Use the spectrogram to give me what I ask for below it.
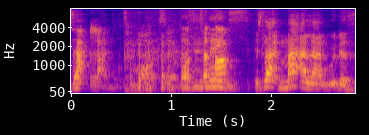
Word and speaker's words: Zlatan: the way Mark says Zlatan this season. Yeah. Zlatan, bro. Okay, cool. So it's Zlatan to Mark. Yeah. That's his to name. us, It's like Matalan with a Z to you.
